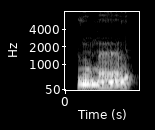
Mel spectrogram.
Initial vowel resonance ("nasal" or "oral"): nasal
